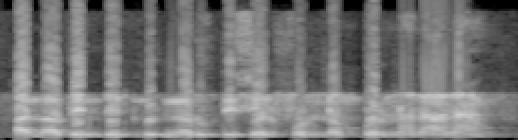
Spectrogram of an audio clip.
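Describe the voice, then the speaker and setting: An actor playing a troubled, placating working husband in an Ilocano radio drama, on a noisy old recording. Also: male voice, medium pitch, level tone, brisk, lightly acted. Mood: worried.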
